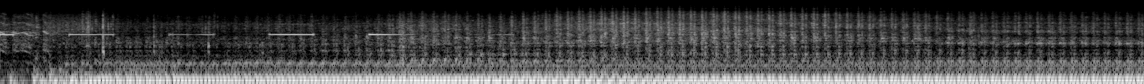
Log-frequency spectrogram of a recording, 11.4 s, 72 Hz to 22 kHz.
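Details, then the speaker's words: Acura TL base (04-06) 6-speed engine started after driving home smoking, not overheating; owner suspects piston rings gave out: heavy, loud low rumble settling into rough uneven running; cause unconfirmed. "Give it a little while. And it sounds super loud too."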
